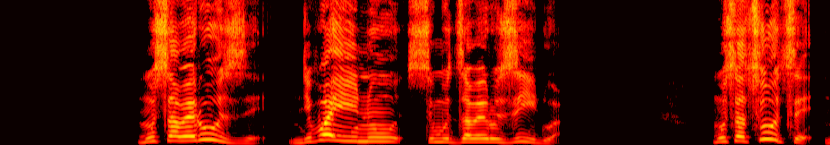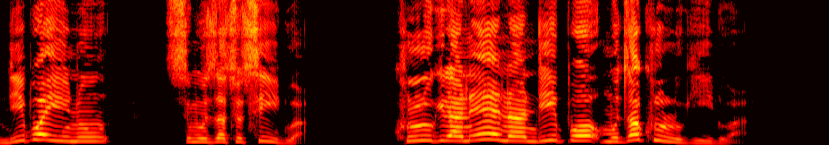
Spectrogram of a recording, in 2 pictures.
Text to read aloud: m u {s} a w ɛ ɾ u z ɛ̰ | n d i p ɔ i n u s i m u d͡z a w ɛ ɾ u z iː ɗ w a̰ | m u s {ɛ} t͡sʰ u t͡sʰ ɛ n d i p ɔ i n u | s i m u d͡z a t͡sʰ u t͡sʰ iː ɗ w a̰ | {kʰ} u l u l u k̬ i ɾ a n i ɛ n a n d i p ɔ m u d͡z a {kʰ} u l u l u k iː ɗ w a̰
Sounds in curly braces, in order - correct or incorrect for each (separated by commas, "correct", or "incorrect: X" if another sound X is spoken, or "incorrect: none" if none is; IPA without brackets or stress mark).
correct, incorrect: a, correct, correct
